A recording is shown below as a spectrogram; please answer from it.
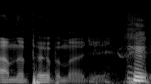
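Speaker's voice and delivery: deep, low, slow, unhurried drawling character voice. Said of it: "You guys both have a great Warburton".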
